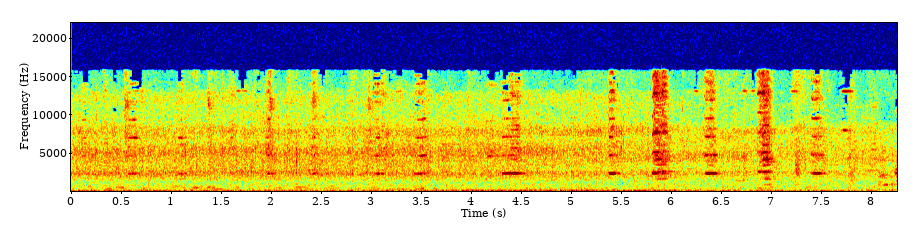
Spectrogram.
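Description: Wind buffeting the microphone as a low, uneven rumble, with faint voices of people in the background and small high ticks about twice a second.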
